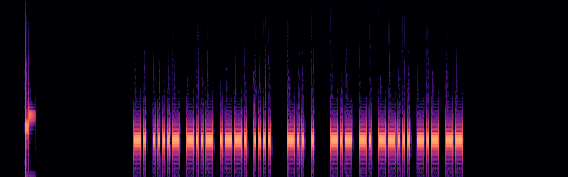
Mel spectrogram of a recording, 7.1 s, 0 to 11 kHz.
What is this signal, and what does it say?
Morse code, heard as a keyed tone, about 40 wpm, 700 Hz. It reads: N4XPH DE KN7KM
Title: USA Callsign DE Callsign - 5 Characters - 40wpm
